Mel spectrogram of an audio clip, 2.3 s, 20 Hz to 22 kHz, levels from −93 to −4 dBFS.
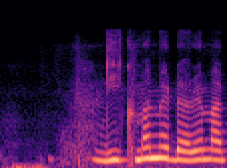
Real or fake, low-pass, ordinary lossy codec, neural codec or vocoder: fake; 10.8 kHz; MP3, 96 kbps; codec, 24 kHz, 0.9 kbps, WavTokenizer, small release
